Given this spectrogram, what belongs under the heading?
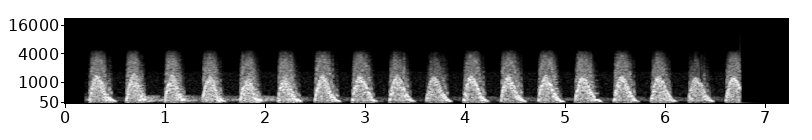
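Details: Fetal Doppler ultrasound with placentomegaly: rhythmic whooshes at about 160 per minute, each falling to silence before the next beat, showing absent end-diastolic flow (AEDF).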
